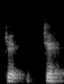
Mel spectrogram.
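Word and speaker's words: ch'ixi: libro que se llama un mundo Che creo que se pronuncia chi es posible y ella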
